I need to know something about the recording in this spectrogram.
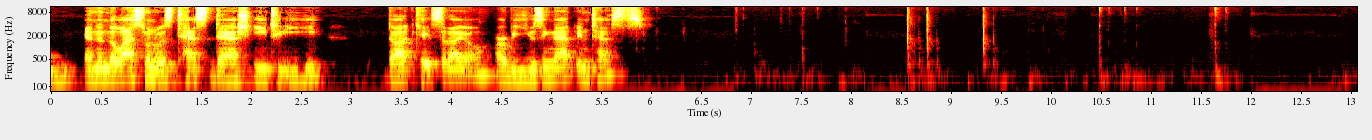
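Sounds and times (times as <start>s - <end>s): faint computer keyboard keystrokes: 6.8s - 11.0s, 11.6s - 11.9s.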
